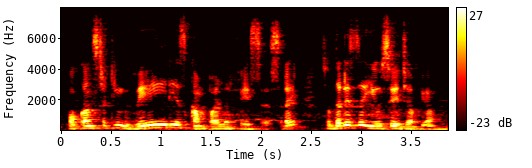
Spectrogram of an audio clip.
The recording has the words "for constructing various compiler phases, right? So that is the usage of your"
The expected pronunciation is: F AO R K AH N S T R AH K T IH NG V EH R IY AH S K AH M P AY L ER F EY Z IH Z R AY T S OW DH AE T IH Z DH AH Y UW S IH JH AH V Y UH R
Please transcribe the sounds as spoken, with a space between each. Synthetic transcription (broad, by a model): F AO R K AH N S T AH T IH NG V EH R IY AH S K AH M P AY L ER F EY S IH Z R AY T S OW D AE T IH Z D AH Y UW S IH JH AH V Y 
